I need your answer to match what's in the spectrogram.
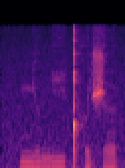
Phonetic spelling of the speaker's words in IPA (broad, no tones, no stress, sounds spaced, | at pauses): mʲ u ŋ iː ǃʰ ʊ j ʃ əː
